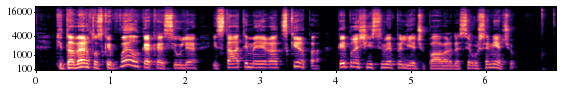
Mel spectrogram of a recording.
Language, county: Lithuanian, Alytus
